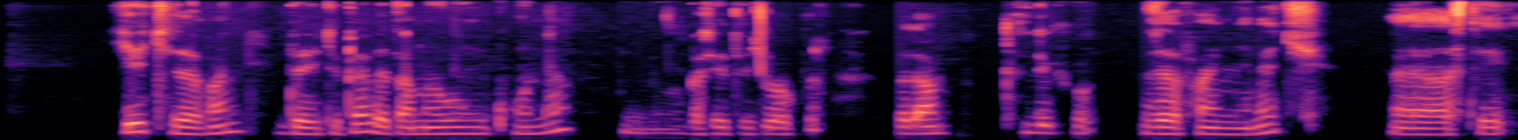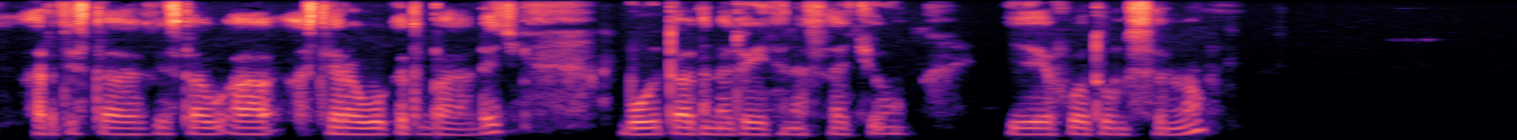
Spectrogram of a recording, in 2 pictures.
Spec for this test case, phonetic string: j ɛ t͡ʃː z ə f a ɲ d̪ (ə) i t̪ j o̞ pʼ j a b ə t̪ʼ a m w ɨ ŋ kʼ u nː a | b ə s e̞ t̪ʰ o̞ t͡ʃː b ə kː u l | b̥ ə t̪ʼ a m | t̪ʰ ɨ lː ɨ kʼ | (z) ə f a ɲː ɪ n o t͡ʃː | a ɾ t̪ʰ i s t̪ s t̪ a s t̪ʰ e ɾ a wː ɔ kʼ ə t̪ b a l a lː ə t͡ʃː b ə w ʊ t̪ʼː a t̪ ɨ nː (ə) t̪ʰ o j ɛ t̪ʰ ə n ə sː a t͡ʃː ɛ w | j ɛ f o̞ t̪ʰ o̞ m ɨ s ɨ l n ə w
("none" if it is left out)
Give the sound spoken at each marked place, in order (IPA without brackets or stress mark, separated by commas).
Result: ə, z, ə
